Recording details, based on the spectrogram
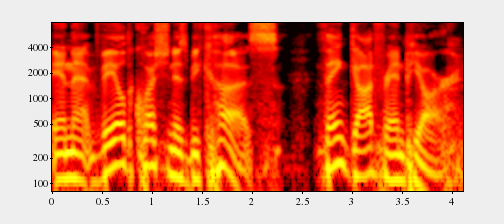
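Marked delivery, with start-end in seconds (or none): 2.6-4.0 tongue-in-cheek, sarcastic, facetious tone. Introducing an article from NPR to a co-host: sarcastic. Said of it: "hopefully you can tell I'm being sarcastic".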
